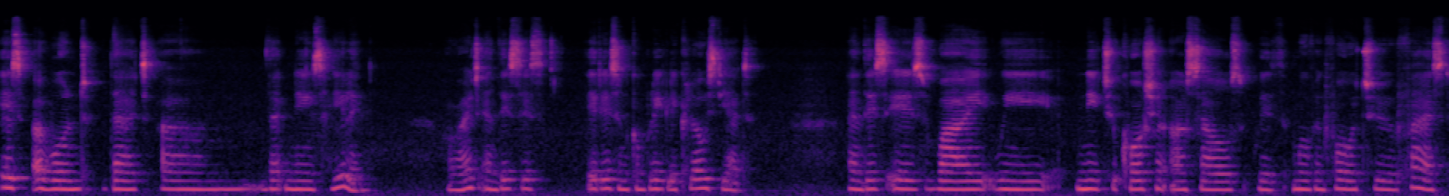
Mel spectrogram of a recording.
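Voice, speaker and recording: A woman speaks at a very slow pace with long, frequent pauses. Her voice is somewhat breathy, and her intonation is monotone and flat. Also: fairly low pitch for a woman. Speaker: tarot reader. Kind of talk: tarot reading. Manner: lower and quieter; hesitant.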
